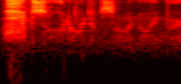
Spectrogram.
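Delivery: very soft, voiceless muttering to oneself; annoyed whisper. Real, not acted. Streamer rueing a lost fight, exasperated whisper. Seething after losing to a player.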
